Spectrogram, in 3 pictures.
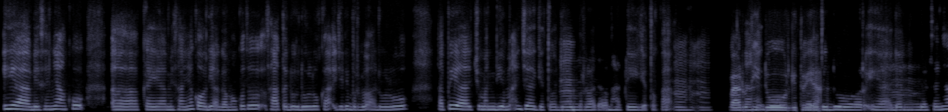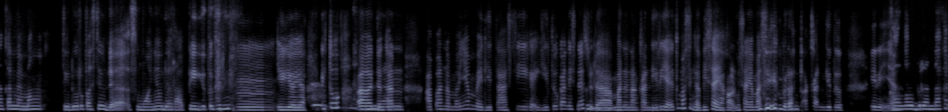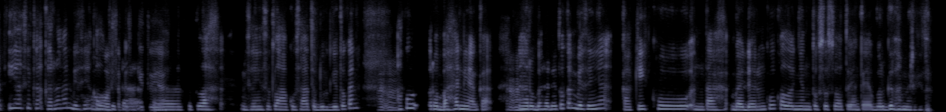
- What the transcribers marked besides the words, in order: tapping; laughing while speaking: "masih berantakan"; laughing while speaking: "gitu"
- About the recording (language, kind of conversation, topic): Indonesian, podcast, Apakah ada ritual khusus sebelum tidur di rumah kalian yang selalu dilakukan?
